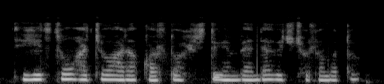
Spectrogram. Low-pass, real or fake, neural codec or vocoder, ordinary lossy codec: 7.2 kHz; real; none; Opus, 24 kbps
